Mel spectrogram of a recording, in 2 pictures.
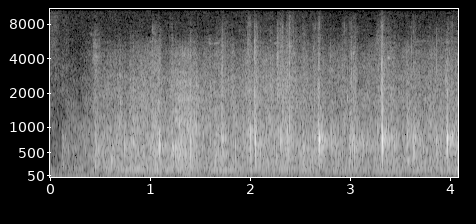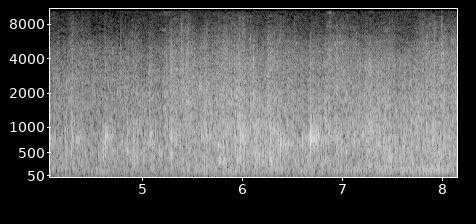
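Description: Footsteps crunch on a dirt street.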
